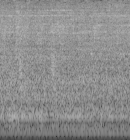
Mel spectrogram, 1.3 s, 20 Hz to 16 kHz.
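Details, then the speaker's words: Late-90s Whirlpool Accudry 40-pint dehumidifier (reciprocating compressor, Emerson fan motor), about 10 minutes running: steady, even low hum with smooth fan rush, no rattles or pitch changes; coil condensing, not frosted, condenser warming; running normally. "It's been running for about maybe 10 minutes now. Coil is getting some condensation on it. It has not frosted up at all."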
